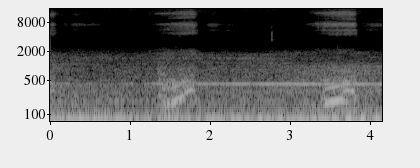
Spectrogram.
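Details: Countryside dog napping after a long spell of running and playing: two low, rasping snore breaths, one at mid-clip and one near the end, over a steady low hum.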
